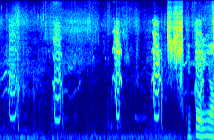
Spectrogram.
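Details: Female grey francolin giving a few separate looping, U-shaped harmonic calls spaced about a second apart, ending in louder, harsher noisy notes.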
